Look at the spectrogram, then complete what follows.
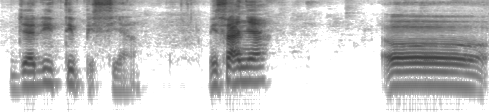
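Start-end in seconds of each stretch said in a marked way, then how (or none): none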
